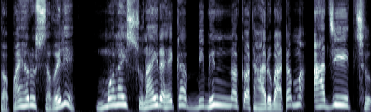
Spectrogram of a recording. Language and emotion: Nepali, disgusted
